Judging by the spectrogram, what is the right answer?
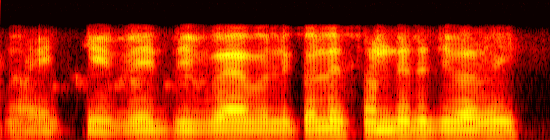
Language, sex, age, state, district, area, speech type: Odia, male, 30-45, Odisha, Koraput, urban, conversation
